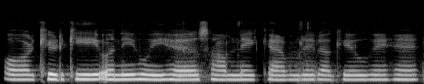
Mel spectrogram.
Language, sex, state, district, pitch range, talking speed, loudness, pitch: Hindi, female, Madhya Pradesh, Bhopal, 220-225 Hz, 140 wpm, -15 LUFS, 220 Hz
